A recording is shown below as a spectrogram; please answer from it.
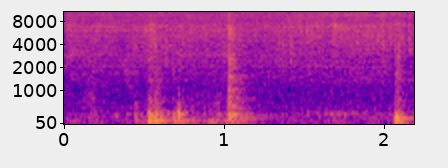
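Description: Tap water runs steadily over vegetables being washed in a sink, a continuous hiss broken by a few brief splashes and clunks as the produce is handled close by.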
